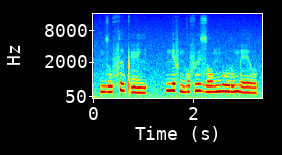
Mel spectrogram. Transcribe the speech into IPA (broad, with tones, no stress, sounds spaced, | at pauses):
n z u˨ f ɾ ɨ˦ pʼ ẽ˨ lʲ | ŋ e˦ f ŋ ɡ o˨ f ʉ˦˨ z o˨ ŋ u˦˨ ɾ u˦ m e˨ u̯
